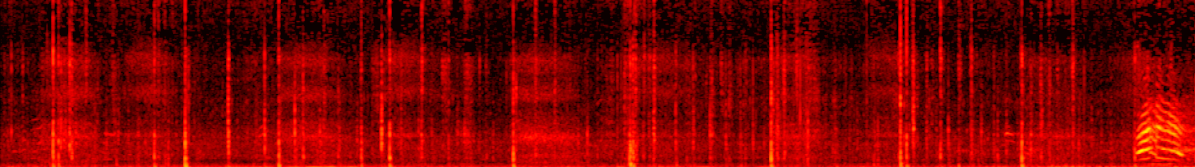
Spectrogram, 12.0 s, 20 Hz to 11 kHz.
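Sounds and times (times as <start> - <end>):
football kicked and bouncing: 0.0 - 11.9.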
